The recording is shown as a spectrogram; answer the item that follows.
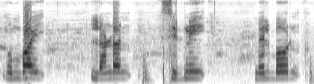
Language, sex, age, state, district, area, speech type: Telugu, male, 18-30, Andhra Pradesh, Guntur, urban, spontaneous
